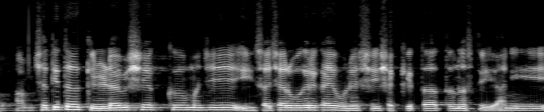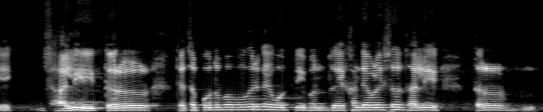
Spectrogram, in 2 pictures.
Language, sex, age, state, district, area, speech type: Marathi, male, 45-60, Maharashtra, Buldhana, rural, spontaneous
